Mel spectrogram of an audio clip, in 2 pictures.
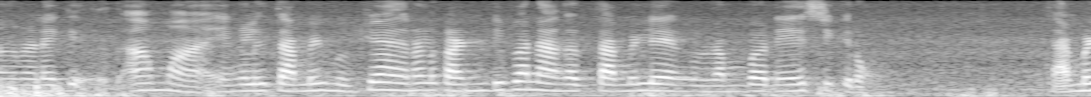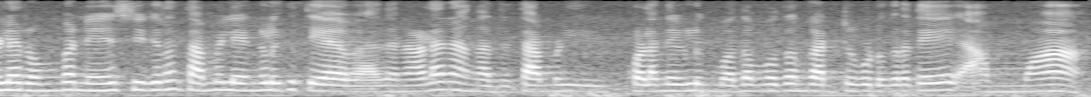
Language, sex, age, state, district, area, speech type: Tamil, female, 45-60, Tamil Nadu, Thoothukudi, rural, spontaneous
